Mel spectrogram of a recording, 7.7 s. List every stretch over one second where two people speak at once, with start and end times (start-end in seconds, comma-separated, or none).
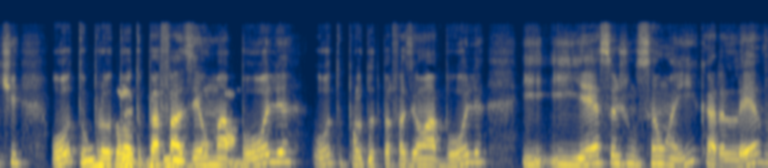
0.8-2.5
